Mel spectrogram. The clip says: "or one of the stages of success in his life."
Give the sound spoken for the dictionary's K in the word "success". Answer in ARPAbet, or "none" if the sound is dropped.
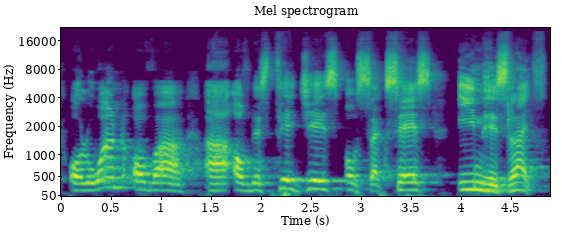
K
